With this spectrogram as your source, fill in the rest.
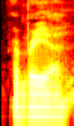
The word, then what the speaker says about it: Brambilla: Brambilla? Brambilla, yeah.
